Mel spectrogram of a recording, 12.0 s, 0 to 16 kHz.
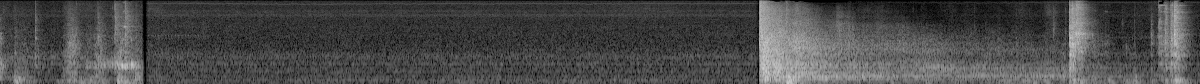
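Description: A single rifle shot from a Savage 99 lever-action rifle about seven and a half seconds in, sudden and loud, its report dying away over about three seconds. Near the end come sharp metallic clicks as the lever is worked to eject the spent case.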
